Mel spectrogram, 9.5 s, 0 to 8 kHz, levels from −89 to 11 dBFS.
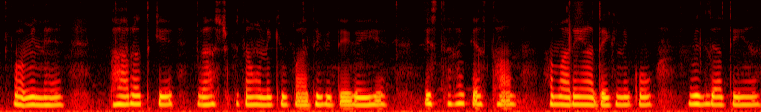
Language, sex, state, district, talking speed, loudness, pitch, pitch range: Hindi, male, Bihar, Kishanganj, 145 wpm, -27 LUFS, 205 Hz, 200-215 Hz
